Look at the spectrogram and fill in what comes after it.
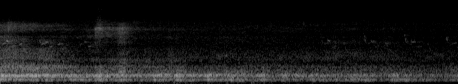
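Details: Honey bees at a hive in Texas, heard during an inspection on a hot day near 92F after three weeks of rain; a dense, steady droning hum throughout, continuous and low, easing slightly toward the end.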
